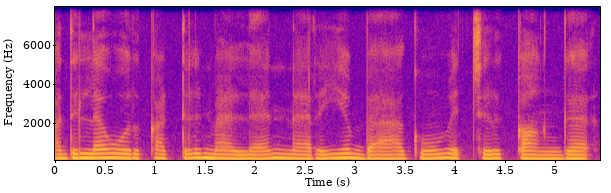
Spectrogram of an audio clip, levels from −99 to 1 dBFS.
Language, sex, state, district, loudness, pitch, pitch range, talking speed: Tamil, female, Tamil Nadu, Nilgiris, -16 LUFS, 200 Hz, 190-215 Hz, 75 wpm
